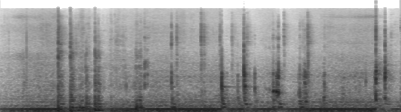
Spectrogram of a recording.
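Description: Scattered metallic clicks and knocks of rifle parts being handled: the trigger housing of a Browning Automatic Rifle being taken out and swapped. A loud steady low hum runs underneath.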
